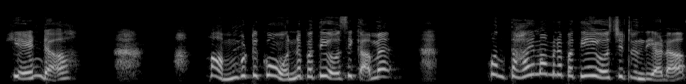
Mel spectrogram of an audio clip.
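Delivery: hurt and scolding through tears; tearful scolding. Acted.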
